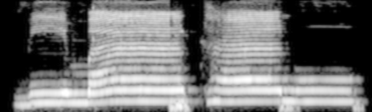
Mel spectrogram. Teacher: ada udara yang mengalir ketika mengucapkan huruf kaf, berbeda dengan qaf yang jahar ya. Tetapi tidak berlebihan. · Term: al-hamas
